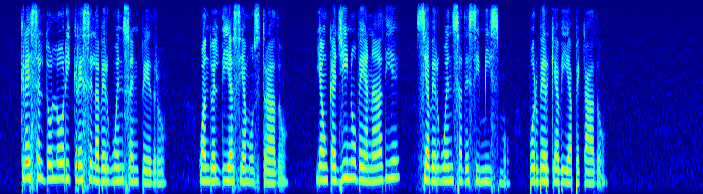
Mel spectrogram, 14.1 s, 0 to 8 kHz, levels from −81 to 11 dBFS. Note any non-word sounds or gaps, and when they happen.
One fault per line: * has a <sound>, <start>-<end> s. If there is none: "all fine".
all fine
